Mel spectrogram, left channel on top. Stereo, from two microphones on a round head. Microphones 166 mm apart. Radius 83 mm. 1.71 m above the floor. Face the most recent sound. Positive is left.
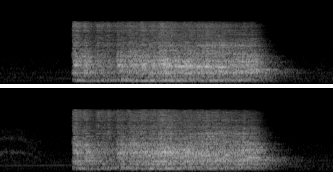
turn(degrees=10)  # may be behind; listen again after turning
